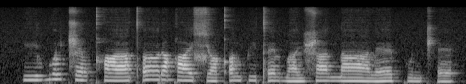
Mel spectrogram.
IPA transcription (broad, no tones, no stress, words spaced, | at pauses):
ilɡʷʌl ʈ͡ʂɛlqʰaːtʼʌː ɾɯqɛːɕʌqʼun pitʼɛlbajʂal naːl ɛːpkʷen t͡ʃʼɛ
